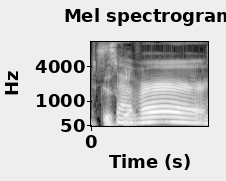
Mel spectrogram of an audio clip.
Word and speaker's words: Saveur: How do you pronounce it? Saveur.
